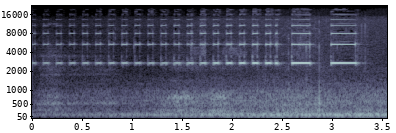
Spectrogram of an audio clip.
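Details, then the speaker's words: TopTES PT199 combustible gas detector, calibrated and set next to a griddle's natural gas quick-disconnect as the line is removed: rapid high-pitched beeping, about two and a half per second, as it senses escaping gas. "So what all I'm going to do is I just set it up here next to it, and I'm just going to take off my gas line, and you can hear it beeping."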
